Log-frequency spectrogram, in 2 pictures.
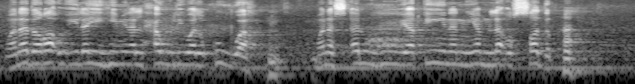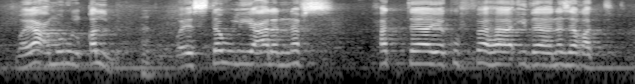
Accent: Jordan; من الأردن.

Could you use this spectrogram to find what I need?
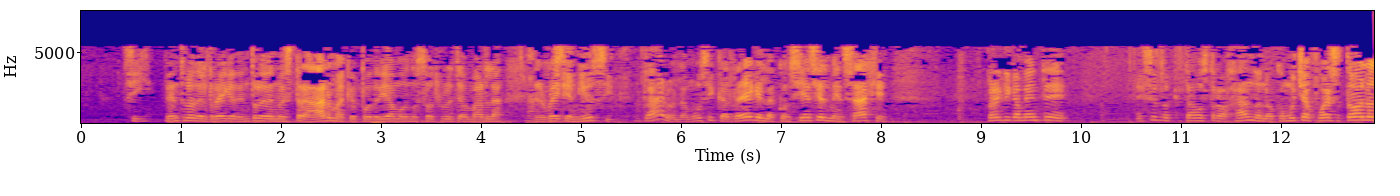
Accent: Ecuador; un reggae que a todos nos identifique como ecuatorianos

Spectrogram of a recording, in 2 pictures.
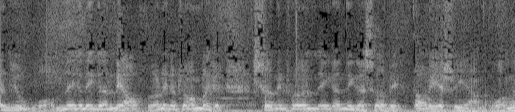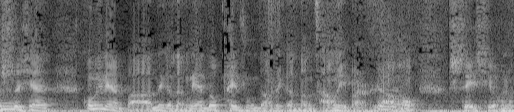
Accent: Beijing, China; accent: Beijing dialect; 按我们北京话的没躺下，也就是说还能混

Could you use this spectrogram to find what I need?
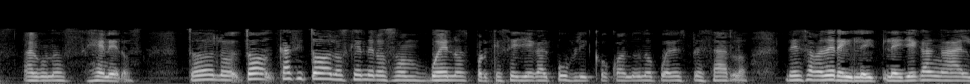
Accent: Manabí, Ecuador; me gusta muchísimo … Y por qué no grabarlo si yo me siento tan orgullosa de mi tierra.

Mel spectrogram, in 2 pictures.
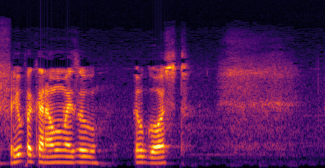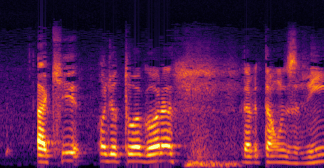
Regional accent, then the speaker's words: Brazil; accent: Brazilian; Então, eu vou falar francês com sotaque. Meu sotaque mesmo. De brasileiro.

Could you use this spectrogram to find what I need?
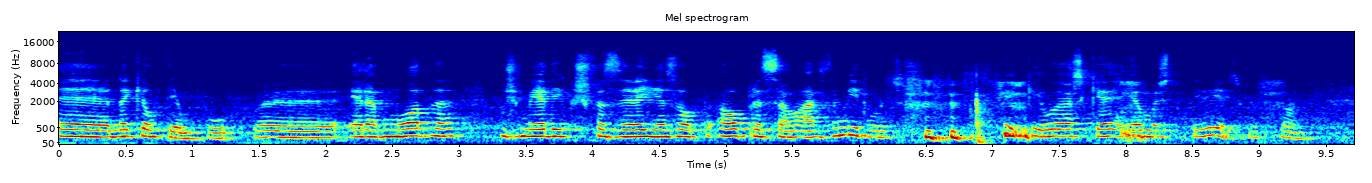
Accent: Arganil, Centro, Portugal; Eu sou natural de Chãs d'Égua, da freguesia de Pio, de um concelho de Arcanil.

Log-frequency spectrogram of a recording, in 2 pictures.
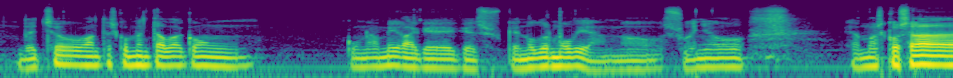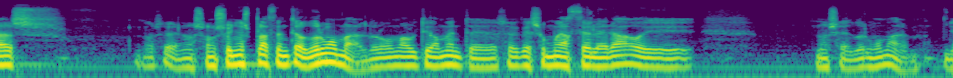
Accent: O Carballiño, Galicia, Spain; Soy uno más de donde soy y tampoco quiero alumbrar más que los demás, ¿no? Porque en Carballín hay gente que hace bien teatro

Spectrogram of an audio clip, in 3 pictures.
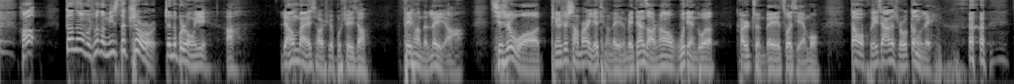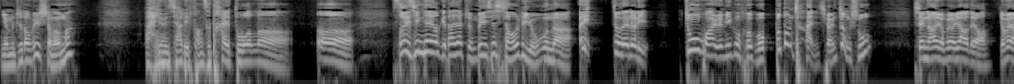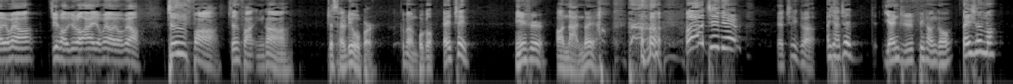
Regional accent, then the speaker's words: Xiong'an, Hebei, China; 土生土长的雄安人，从小在那长大。

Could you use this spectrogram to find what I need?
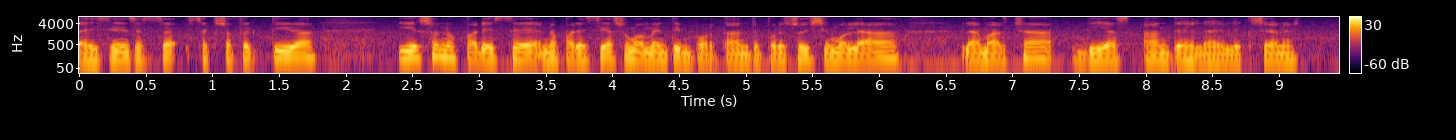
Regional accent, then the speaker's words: Nogoyá, Entre Ríos, Argentina; yo soy de Nogoyá, Entre Ríos

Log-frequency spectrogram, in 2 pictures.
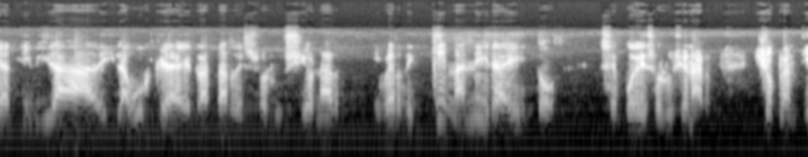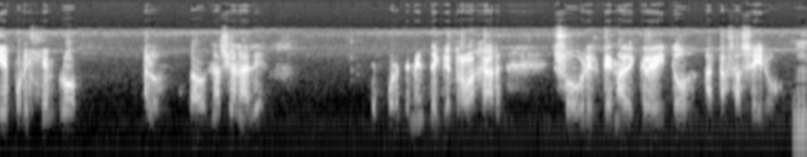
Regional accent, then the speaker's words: Entre Ríos, Argentina; ¿Saben ustedes que nosotros somos todos entrerrianos?

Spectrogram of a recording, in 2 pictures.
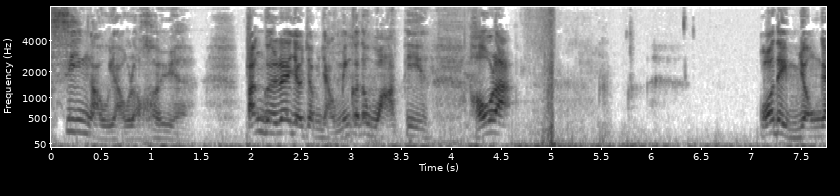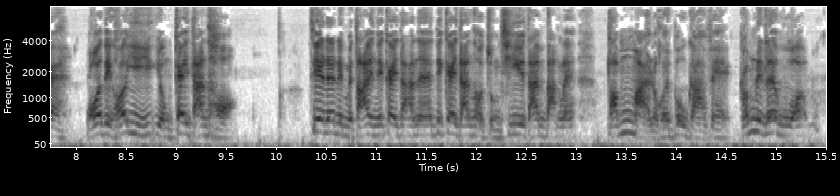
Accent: Hong Kong; 即系我哋香港人成日话我食餐蛋面

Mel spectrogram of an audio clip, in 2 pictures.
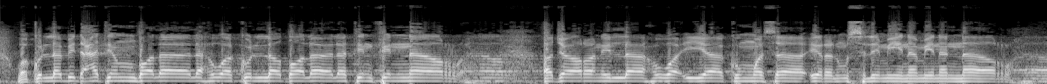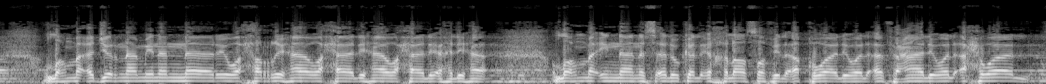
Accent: Morocco; وبالأخص هذا البلد العزيز بلدنا المغرب

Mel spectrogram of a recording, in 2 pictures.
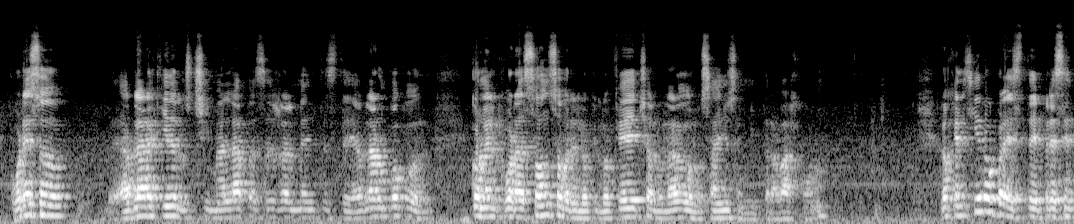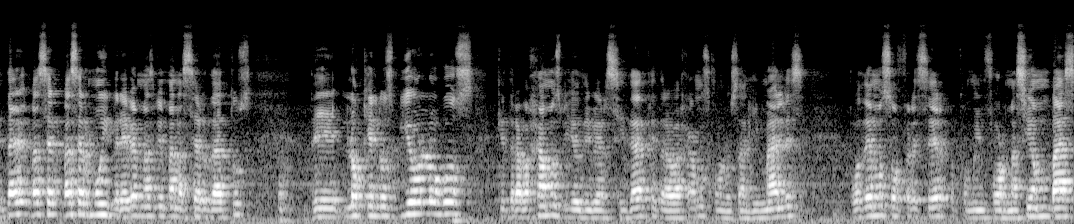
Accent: Mexico City, Mexico; Se me olvida que yo soy chilango y que él vivía ahí, ¿verdad?

